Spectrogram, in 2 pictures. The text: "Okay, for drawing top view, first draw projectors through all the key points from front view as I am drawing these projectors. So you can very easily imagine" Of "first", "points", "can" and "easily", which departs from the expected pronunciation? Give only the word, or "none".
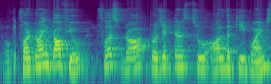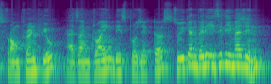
none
